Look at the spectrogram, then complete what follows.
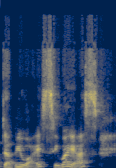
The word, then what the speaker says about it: WiCyS: We spell it WiCyS, and we pronounce it WiCyS like we sisters because we're a global cyber sisterhood.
